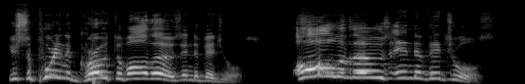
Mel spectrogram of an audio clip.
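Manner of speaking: pumped-up, fired-up, rapid-fire excited delivery. Talking up Mechanics of Faith to listeners, hyped near-yelling. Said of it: "You may think I'm yelling".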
